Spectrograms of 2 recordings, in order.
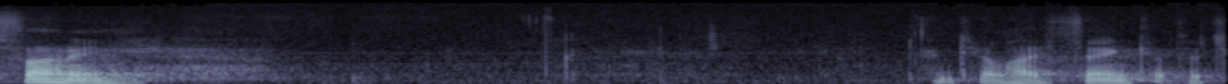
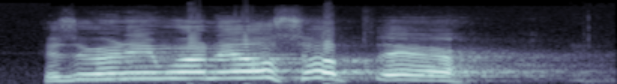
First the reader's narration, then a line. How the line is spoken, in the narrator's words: After a long pause, yelled again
